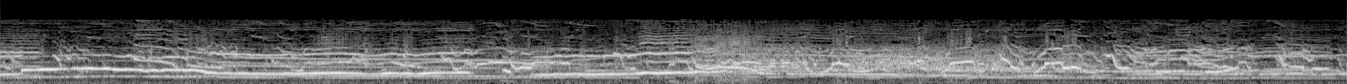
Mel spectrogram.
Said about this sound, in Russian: что если волков прервать во время воя, они бросаются друг на друга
